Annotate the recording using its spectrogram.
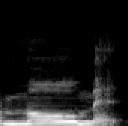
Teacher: here we have our open long o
